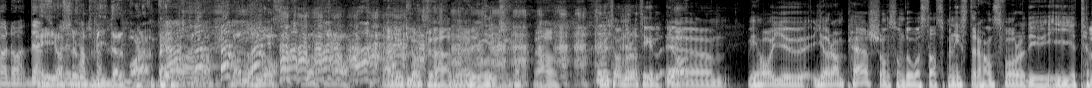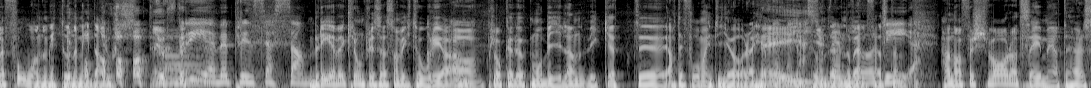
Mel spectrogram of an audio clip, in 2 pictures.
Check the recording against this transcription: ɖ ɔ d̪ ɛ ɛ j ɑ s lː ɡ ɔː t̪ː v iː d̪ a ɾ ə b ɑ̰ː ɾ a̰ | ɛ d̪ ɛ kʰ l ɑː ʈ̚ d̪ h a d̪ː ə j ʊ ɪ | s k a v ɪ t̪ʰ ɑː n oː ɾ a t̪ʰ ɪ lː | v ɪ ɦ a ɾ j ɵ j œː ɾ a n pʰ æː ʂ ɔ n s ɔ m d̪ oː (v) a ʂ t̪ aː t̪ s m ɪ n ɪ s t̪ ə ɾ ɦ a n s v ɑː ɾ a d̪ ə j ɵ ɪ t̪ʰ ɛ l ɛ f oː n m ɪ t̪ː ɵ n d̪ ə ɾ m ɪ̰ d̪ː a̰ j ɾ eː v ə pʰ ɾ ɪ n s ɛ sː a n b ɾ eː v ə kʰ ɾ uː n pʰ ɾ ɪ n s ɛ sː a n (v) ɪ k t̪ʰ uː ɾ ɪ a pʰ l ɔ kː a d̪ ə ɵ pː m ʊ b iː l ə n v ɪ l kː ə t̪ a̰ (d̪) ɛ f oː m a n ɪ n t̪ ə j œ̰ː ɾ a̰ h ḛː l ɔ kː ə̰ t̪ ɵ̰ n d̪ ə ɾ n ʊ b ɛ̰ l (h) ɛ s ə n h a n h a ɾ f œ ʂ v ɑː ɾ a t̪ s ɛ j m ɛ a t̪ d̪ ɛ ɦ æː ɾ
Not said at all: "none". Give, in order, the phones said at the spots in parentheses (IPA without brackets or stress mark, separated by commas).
v, v, d̪, f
